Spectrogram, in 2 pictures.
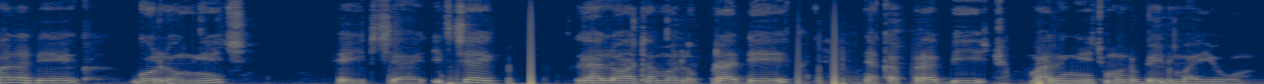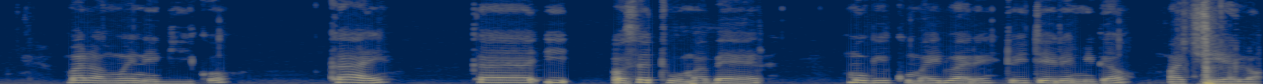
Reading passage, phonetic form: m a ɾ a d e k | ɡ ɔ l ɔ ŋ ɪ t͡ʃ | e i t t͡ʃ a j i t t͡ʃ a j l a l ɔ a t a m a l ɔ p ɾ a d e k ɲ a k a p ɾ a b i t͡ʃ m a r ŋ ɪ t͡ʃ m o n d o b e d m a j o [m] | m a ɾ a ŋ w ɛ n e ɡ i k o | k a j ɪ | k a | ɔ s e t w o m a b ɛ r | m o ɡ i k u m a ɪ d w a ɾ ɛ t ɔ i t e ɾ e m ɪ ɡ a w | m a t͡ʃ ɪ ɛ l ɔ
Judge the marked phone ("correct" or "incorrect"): correct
